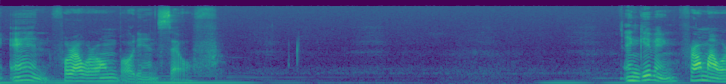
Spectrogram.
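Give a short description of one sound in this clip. A woman speaks slowly and calmly, close by.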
